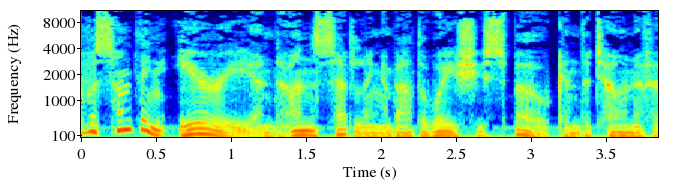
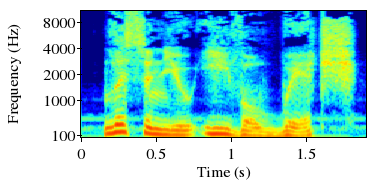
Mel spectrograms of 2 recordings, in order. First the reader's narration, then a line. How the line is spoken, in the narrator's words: spat out angrily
